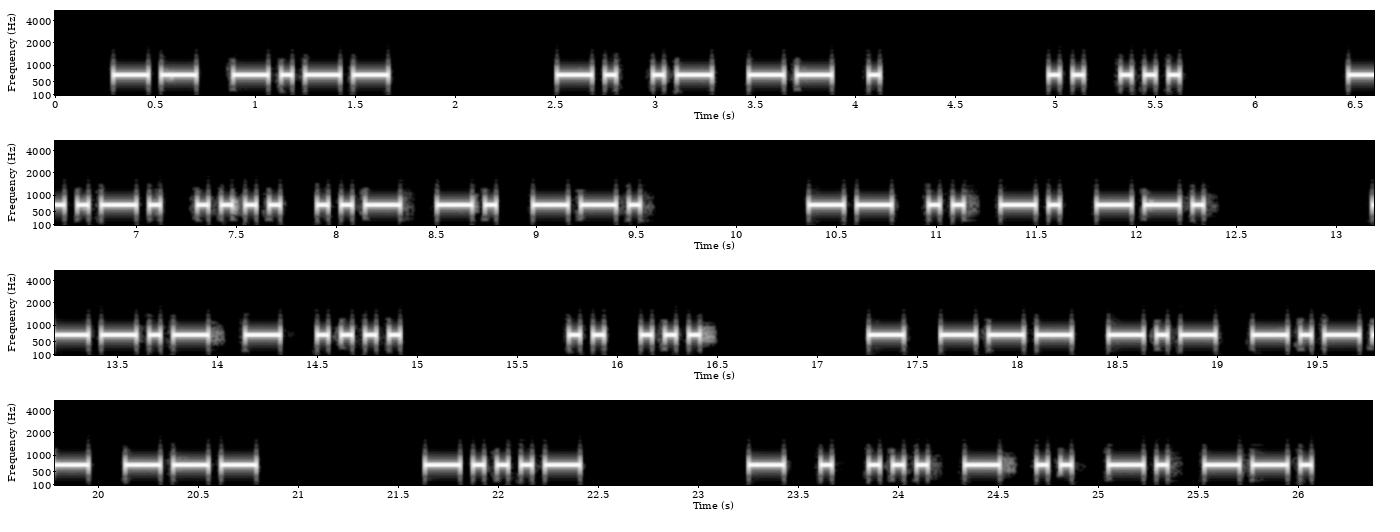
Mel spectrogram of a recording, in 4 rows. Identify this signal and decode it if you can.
Morse code, heard as a keyed tone, about 20 wpm, 700 Hz. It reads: MY NAME IS CHUNG MING QTH IS TOKYO <BT> TESTING
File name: UK MASTER QSOs TRAINING / 20WPM / UK MASTER QSOs 0044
